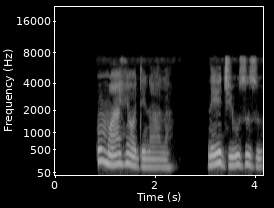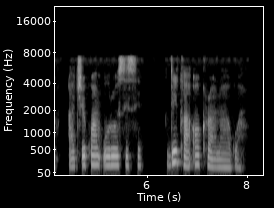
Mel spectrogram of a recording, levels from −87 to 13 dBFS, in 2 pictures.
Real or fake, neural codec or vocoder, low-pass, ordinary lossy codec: real; none; 7.2 kHz; none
